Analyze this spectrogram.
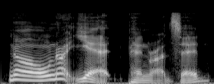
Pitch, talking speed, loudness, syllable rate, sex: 145 Hz, 140 wpm, -16 LUFS, 3.3 syllables/s, male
